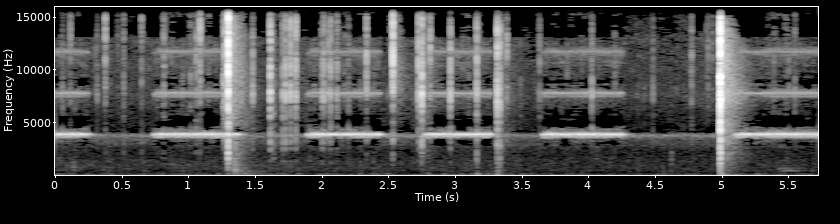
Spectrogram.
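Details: Chirping crickets on a night beside a campfire, rapid pulsed trills in repeated short bursts, with sharp crackles from the fire cutting through several times.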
